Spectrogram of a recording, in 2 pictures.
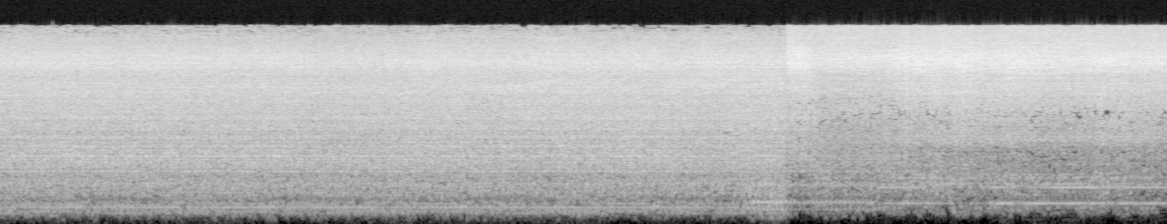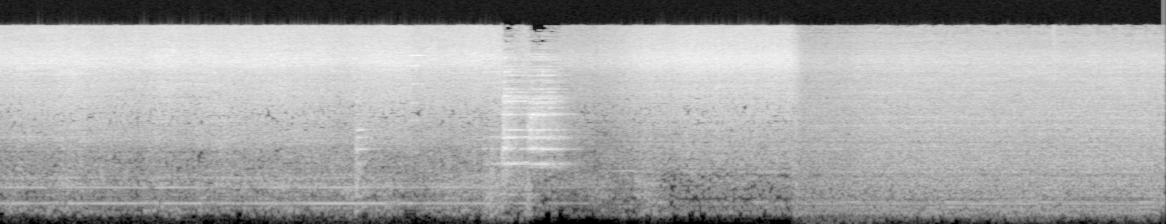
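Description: Oxy-fuel cutting torch on a CNC table: the steady hiss of the preheat flame, then about ten seconds in the cutting oxygen comes on and the hiss grows louder and sharper, with a low hum, as it cuts. A brief high whistle sounds a little after twenty seconds, and a few seconds later the hiss drops back to the quieter preheat flame as the cutting oxygen is shut off.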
